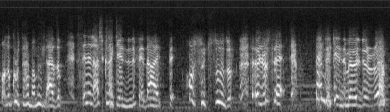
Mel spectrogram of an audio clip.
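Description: A woman's voice: sits high, moderate pace, faint music behind, lightly acted. An actress playing a fiery young woman who defends her wronged sister, dubbed in a 1970s film style and hurling accusations. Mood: pleading. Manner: accusing, shouting insults. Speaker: film character. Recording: dull old film soundtrack with loud score.

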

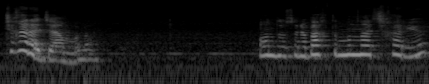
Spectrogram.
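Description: A woman's voice: high voice, lively intonation, a little slow, a little mellow. A woman, chatting casually and rambling in a home vlog, sometimes talking to her cats. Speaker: vlogger.

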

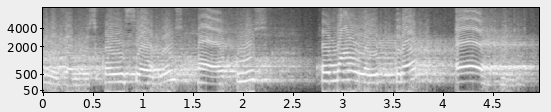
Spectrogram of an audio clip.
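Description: A woman's voice: a little high, slight background noise. A woman teaching young children to read, sounding out syllables patiently and affectionately. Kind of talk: early literacy lesson for children. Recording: echoey room with long reverb.

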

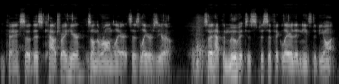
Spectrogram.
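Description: Guy teacher doing a screen tutorial, low-ish voice but crisp and bright, calm walk-through, mouse clicks. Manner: calm step-by-step explaining. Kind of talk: screen-recorded software tutorial.

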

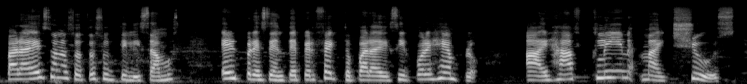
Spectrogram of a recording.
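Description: Woman teacher, bright clear voice, dry close sound. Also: fairly high pitch, no echo. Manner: patient, checks in often with questions. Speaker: English teacher. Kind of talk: online class teaching.

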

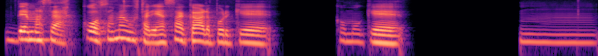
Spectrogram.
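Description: A woman, a guest in a casual interview, talking candidly and bluntly with a sarcastic edge and drawn-out words. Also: medium pitch, fairly even intonation, a bit bright. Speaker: guest, adult performer and comedian.

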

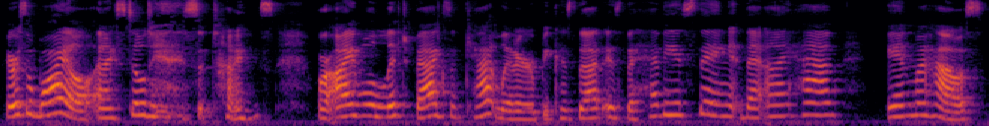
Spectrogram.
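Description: Bright-voiced chatty young woman vlogger. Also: sits high, normal speed. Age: 20s. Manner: chatty, expressive, gesturing with hands. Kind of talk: casual chat to camera. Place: bedroom, seated on a bed indoors.

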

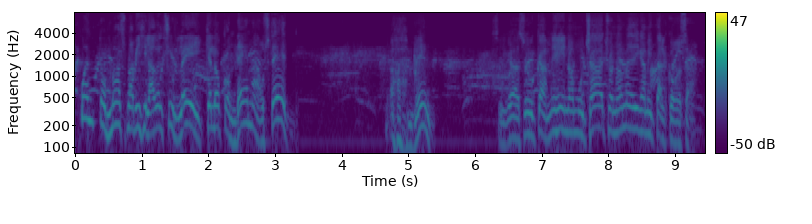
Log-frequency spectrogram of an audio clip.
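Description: Emphatic man voicing a dubbed sermon. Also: on the high side. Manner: emphatic preaching cadence with repeated asides. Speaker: Spanish voice-over reader of a sermon. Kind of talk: sermon read as a dubbed voice-over.

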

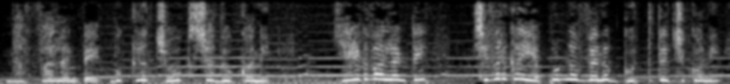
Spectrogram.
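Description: An actress playing a shy, studious young college girl who talks softly and confidingly in a film scene. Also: very high-pitched, expressive, fast talker. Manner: soft, confiding, bursts into shouted insults. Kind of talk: film dialogue. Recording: film audio with music behind.

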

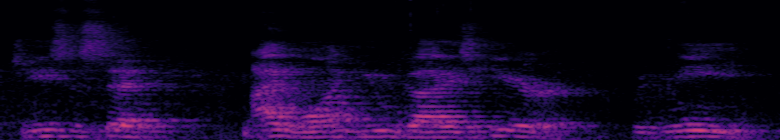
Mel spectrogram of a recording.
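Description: A male pastor with a head cold, preaching conversationally and swinging between loud emphasis and quiet, low passages. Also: fairly even intonation, slow, slight background noise. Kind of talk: sermon. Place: church sanctuary. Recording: echoey church from far off.

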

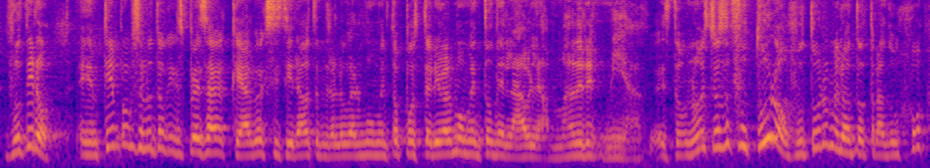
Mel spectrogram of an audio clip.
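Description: A livestream host in her forties reads chat messages in a casual, playful way, heavy on fillers. She sounds animated and warm, speaking quickly in a lowish voice with hardly any pauses.

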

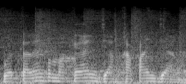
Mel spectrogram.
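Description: A young adult product reviewer chats through a piece of gear in a slangy, enthusiastic, upbeat way, his tone steady and his speed normal. He sits before a plain blue studio backdrop, and his lapel mic catches roomy echo with background music clearly underneath.

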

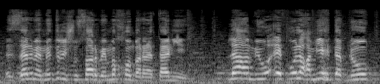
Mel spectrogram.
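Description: A man's voice: very high voice, very fast. A dubbing actor playing an anxious man, coaxing and pleading with a troubled relative. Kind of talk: dubbed TV drama acting. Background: music.

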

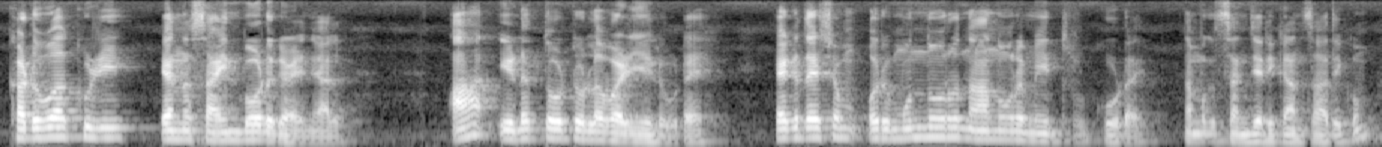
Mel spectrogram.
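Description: A man reads a scripted travel voice-over. His delivery is steady and informative, like a guide explaining the way. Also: fairly low pitch. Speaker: travel vlogger narrating.

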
